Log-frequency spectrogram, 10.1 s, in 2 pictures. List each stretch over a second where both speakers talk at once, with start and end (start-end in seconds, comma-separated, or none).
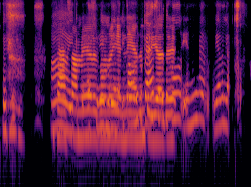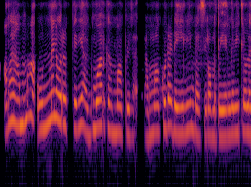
1.1-3.4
